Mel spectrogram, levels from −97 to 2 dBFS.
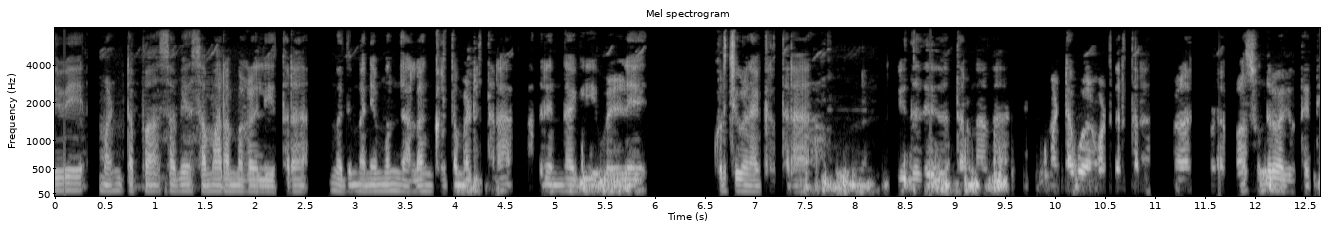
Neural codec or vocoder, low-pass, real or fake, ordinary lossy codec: none; none; real; none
